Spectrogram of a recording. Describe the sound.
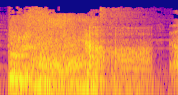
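A wolf growls as a sound effect in a children's story, a loud, rough, sustained growl that starts abruptly and then tails off toward the end.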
